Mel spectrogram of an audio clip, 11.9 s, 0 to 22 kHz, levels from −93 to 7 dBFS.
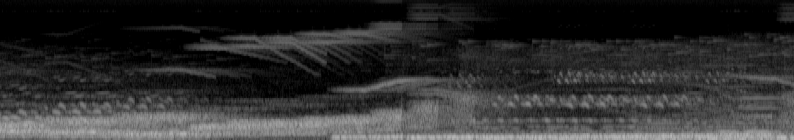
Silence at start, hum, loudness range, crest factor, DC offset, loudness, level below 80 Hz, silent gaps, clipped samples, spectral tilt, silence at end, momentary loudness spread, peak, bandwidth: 0 s; none; 3 LU; 12 dB; under 0.1%; -31 LUFS; -38 dBFS; none; under 0.1%; -8 dB/octave; 0 s; 4 LU; -16 dBFS; 13 kHz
